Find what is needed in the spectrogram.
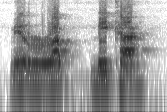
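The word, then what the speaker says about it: مِنْ رَبِّكَ: Membacanya tetap dimasukkan tetapi tidak dengung. Mir rabbika. Nah ya, mir rabbik. Jadi tidak boleh dibaca dengan dengung, misalnya mir rabb, tidak, tapi langsung mir rabbika.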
